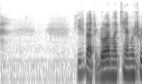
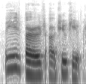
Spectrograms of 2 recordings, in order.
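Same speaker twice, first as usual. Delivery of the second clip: ordinary talk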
